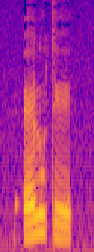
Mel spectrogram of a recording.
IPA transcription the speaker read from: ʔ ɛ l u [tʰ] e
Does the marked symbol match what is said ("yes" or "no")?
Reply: no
